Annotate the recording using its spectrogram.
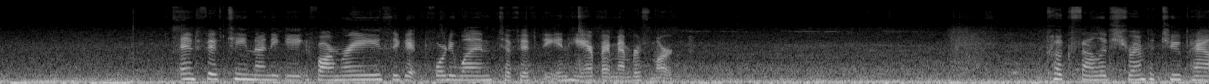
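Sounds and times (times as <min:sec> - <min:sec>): low background rumble: 0:00.0 - 0:12.0.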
